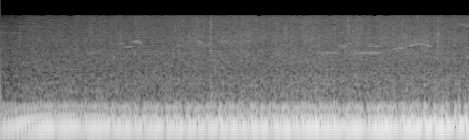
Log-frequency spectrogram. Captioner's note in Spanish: Sonido del motor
